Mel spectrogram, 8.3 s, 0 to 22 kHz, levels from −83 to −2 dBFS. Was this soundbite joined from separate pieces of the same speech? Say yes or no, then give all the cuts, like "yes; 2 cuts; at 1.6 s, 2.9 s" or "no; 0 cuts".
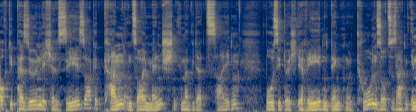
no; 0 cuts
